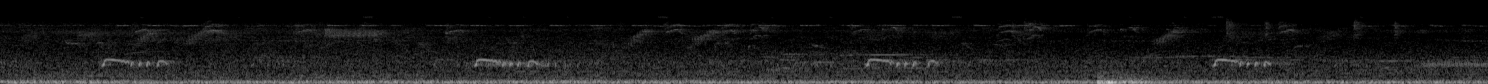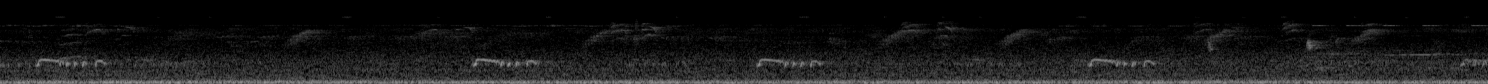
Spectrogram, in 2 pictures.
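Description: A bird repeating a short hooting call about every two to three seconds, with fainter chirps from other birds higher up, over a steady low rumble. One sharp thump about eleven seconds in is the loudest sound.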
